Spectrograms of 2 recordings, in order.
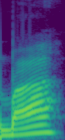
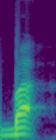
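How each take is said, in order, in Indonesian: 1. Vokalnya berakhir terbuka tanpa hamzah. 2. Vokalnya terputus oleh hamzah. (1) "bukan ba" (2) "tapi ba. Nah, karena di belakangnya ada huruf hamzah"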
